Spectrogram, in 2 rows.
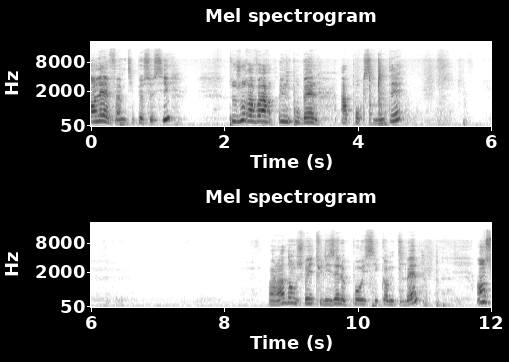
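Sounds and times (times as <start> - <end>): soft rustle: 4.6 - 6.6.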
